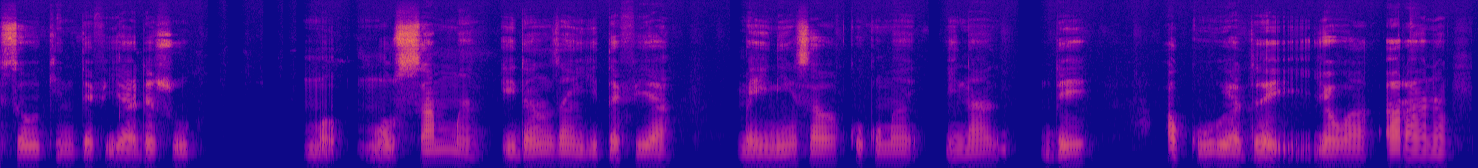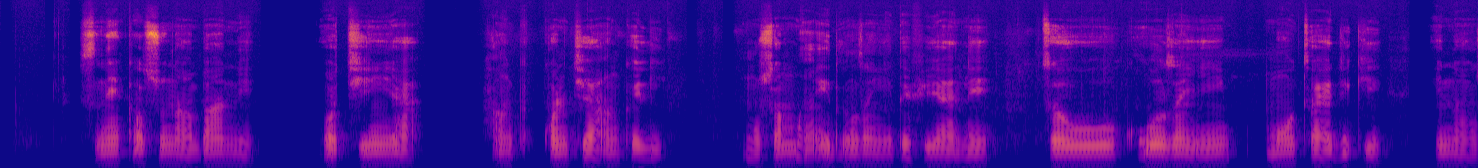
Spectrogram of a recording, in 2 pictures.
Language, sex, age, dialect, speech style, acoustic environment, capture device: Hausa, male, 18-24, Nigeria - Ibadan, relaxed, nature, mobile / Linux / Chrome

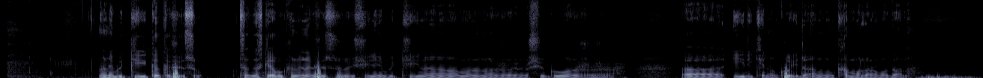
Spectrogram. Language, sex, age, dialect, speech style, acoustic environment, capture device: Hausa, male, 25-34, Nigeria - Kano, stressed, silence, mobile / Linux / Chrome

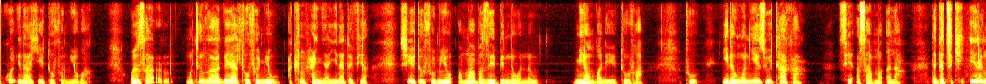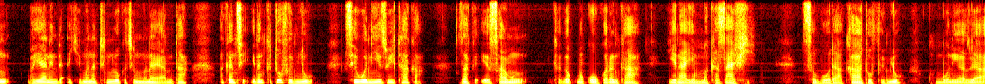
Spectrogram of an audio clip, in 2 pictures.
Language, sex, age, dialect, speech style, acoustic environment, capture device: Hausa, male, 25-34, Nigeria - Kano, happy; excited; focused, nature; silence, mobile / Linux / Chrome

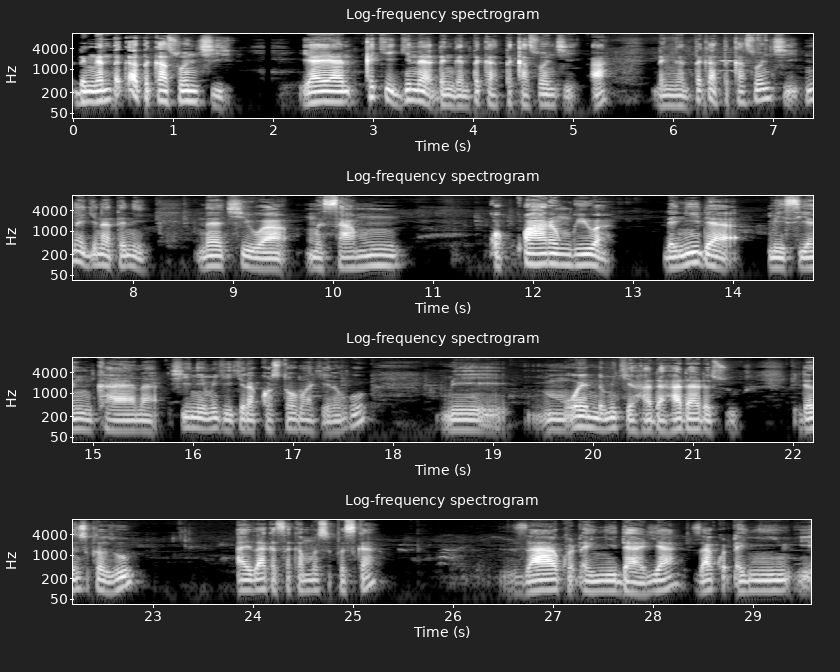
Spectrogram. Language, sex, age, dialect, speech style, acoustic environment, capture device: Hausa, male, 35-44, Nigeria - Lagos Yoruba, relaxed, people talking, mobile / Linux / Chrome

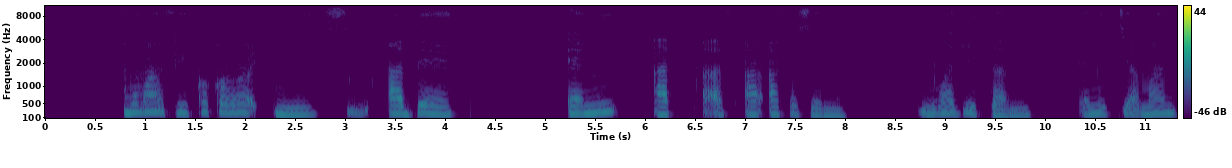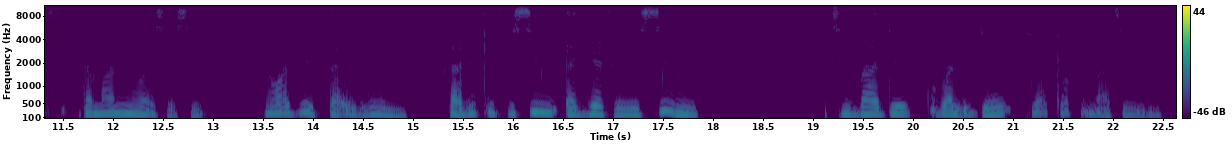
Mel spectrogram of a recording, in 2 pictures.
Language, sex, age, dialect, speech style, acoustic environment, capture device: Yoruba, female, 25-34, Nigeria - Ibadan, focused, nature; appliances; silence, mobile / macOS / Safari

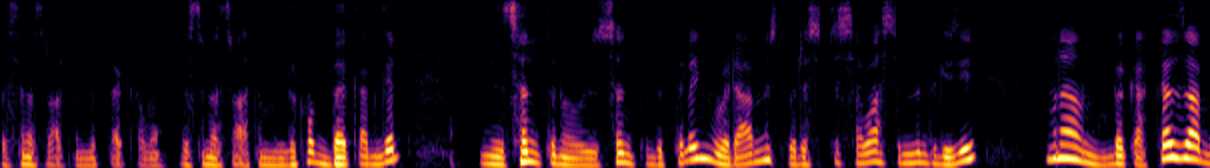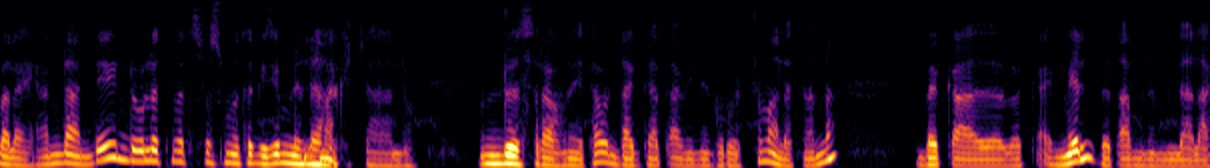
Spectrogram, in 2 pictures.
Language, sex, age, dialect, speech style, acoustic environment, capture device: Amharic, male, 35-44, Ethiopia - Addis Ababa, excited, silence, mobile / Linux / Chrome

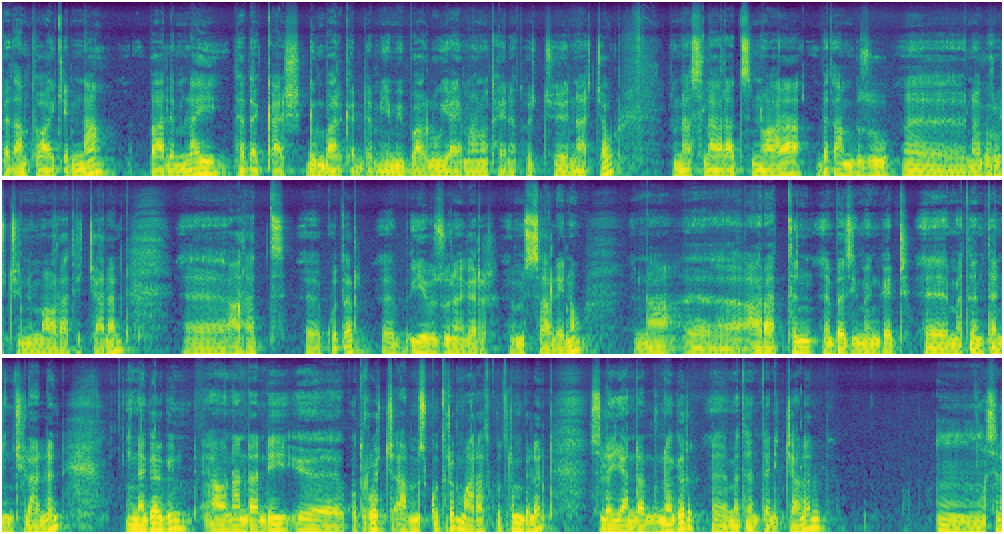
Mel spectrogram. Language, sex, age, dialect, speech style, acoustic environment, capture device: Amharic, male, 35-44, Ethiopia - Addis Ababa, happy, silence, mobile / Linux / Chrome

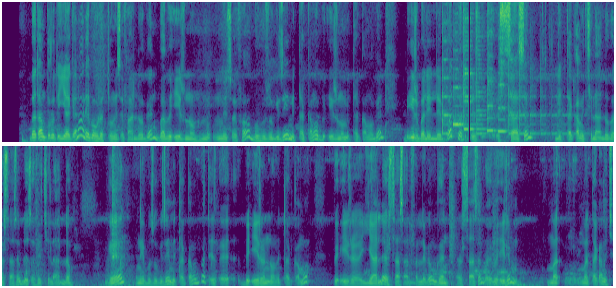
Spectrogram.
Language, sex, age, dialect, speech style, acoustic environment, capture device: Amharic, male, 25-34, Ethiopia - Addis Ababa, happy; relaxed; excited, people talking, mobile / Linux / Chrome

